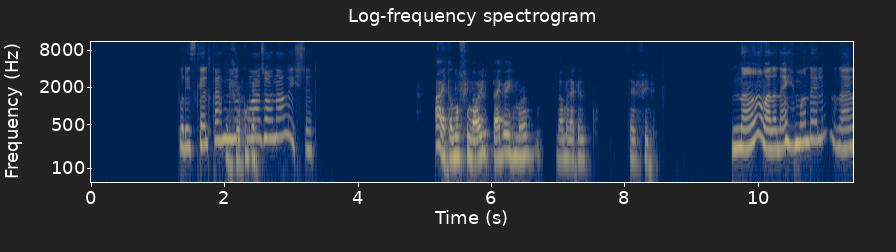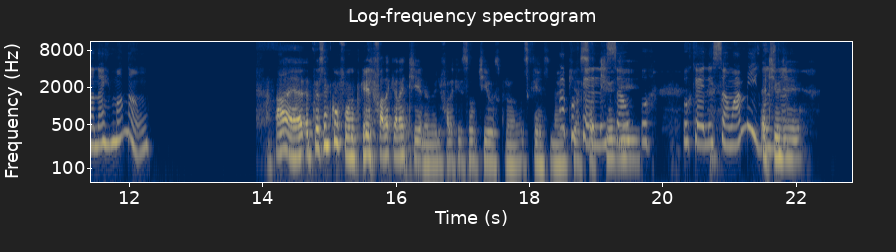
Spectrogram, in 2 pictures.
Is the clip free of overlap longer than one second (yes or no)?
no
